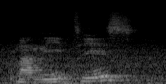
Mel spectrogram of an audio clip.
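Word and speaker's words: Planetes (πλανήτης): Planetes, Pi Lambda Alpha Nu. Eta, Tau, Eta, Sigma. Glaube ich nicht so schwer. Betonung auf dem ersten Eta.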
